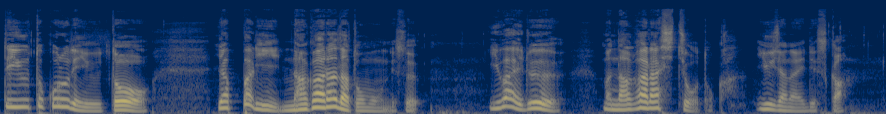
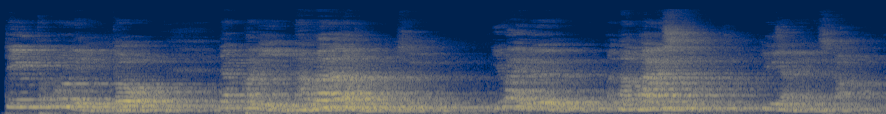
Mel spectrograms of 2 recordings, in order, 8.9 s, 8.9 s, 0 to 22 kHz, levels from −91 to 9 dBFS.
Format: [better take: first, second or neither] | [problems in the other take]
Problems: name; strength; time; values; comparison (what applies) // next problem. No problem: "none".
first | off-mic speech; far // room echo; strong; dies away in 3 s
